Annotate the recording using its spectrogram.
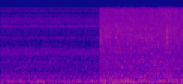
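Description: Near silence, then about a second in a steady sizzling hiss starts abruptly: diced onion and celery frying in oil in a pan.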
